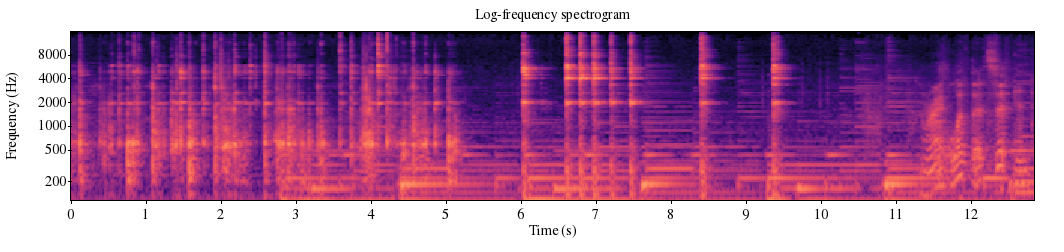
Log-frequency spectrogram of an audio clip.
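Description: A die-cast Matchbox Claas combine harvester part is stirred in a glass jar of caustic soda, producing repeated close glassy clinks and rattles while background music plays throughout.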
